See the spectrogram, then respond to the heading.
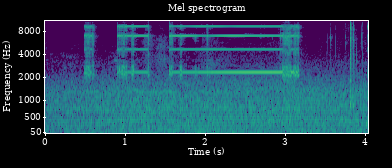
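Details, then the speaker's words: Cheap Chinese multimeter on continuity setting: thin, high beeps in irregular bursts from its original small on-board buzzer, audible but too weak; it is to be replaced with a microwave-oven board buzzer. "vamos a escuchar aquí el este multímetro quea trae su bocinita original su boer sí se escucha pero no como a mí me"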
